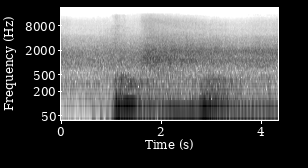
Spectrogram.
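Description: Car sound effect: a steady rushing road noise, joined about a second in by a deep engine rumble that swells twice, as if revving.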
